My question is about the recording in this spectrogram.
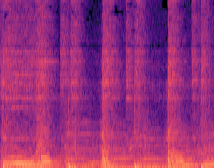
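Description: Live band playing an instrumental stretch: a drum kit keeps an even beat of about three strokes a second under held guitar and keyboard chords.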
